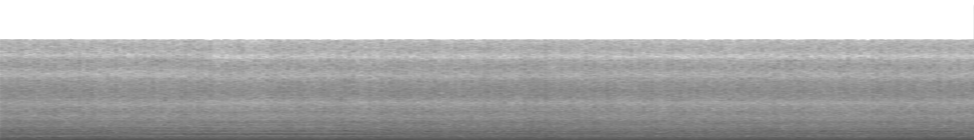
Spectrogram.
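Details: Curb-find Craftsman self-propelled lawn mower running well under mowing load, cutting small growth. Its small single-cylinder engine holds a smooth, even speed with no surging or misses. Normal running.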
